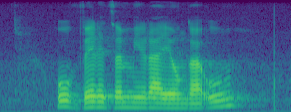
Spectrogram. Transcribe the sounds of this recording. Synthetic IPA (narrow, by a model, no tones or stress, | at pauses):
uvɛɺɛd͡zamiɺajɔŋɡaʔu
